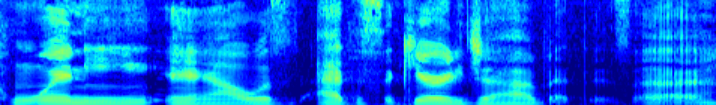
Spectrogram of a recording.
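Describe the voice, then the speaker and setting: A woman's voice: lowish voice, level tone, normal speed, clean tone, dry recording. A woman guesting on a podcast, telling candid stories about her relationship with laughter and playful slang. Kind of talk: casual chat.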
